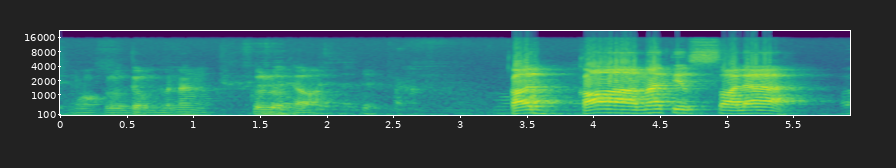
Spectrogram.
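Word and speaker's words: قد قامت الصلاة: Pakai kasrah, bukan tu ya. Ada yang baca qamatus shalah di Saudi. Nah, dulu muadzinnya bacanya qad qamatus shalah. Karena nggak belajar, dia salah bacanya. Orang Arab asli bacanya salah. Qad qamatus shalah. Kaif qad qamatus shalah? Qad qamat as-shalah. Sukun ketemu sukun jadi kasrah. Qad qamatis shalah.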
